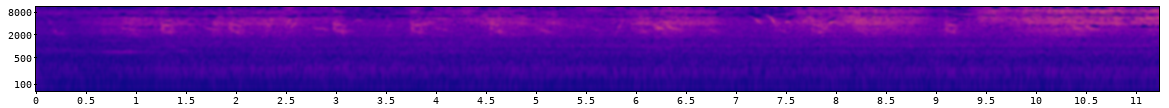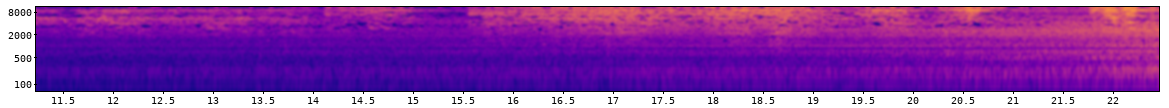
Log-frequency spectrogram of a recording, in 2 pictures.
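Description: Birds chirping in a quiet rural background, then an approaching electric-locomotive-hauled passenger train: its rumble and rail hiss come in suddenly about two-thirds of the way through and grow steadily louder as it nears.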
